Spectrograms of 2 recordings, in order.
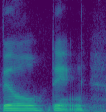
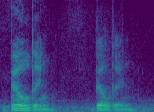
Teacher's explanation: It has first syllable stress, so I'm going to hold longer on that first syllable, bill, and then my ding is just going to be very short, building, building.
